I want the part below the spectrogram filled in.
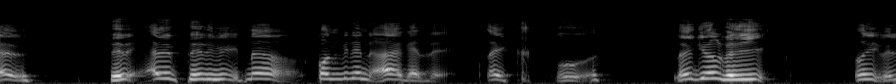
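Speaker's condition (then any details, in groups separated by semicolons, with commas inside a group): Cerebral palsy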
